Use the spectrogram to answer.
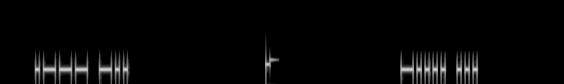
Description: Morse code, heard as a keyed tone, about 30 wpm, 700 Hz. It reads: J D 6 S
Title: Two Challenging Letter-Number Combinations 30wpm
